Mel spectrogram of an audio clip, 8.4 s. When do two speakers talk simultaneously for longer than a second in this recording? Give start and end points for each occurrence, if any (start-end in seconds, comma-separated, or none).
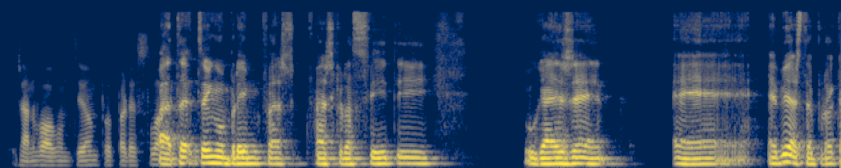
none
